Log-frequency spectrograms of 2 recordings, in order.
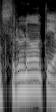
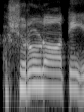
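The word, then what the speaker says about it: शृणोति: I should have alerted in shrunoti also. See, it is not shrunoti, it is shrunoti, shrunoti. Just like this prichati, r. So this is the swara r.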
